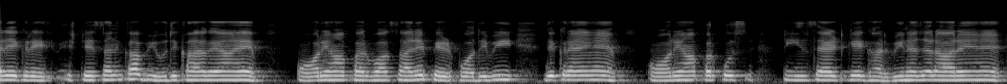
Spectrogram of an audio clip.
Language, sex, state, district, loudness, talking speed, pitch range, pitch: Hindi, male, Chhattisgarh, Kabirdham, -18 LUFS, 190 wpm, 195-205 Hz, 200 Hz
